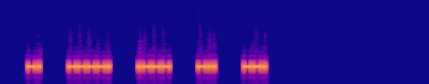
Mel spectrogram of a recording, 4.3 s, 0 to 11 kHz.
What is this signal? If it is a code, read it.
Morse code, heard as a keyed tone, about 51 wpm, spaced as for 23 wpm, 700 Hz. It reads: N9JDG
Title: USA Call Signs - 5 Characters - 4x Character Spacing - 50wpm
